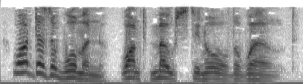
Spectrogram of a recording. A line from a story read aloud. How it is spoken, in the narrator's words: She asked in a clear voice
